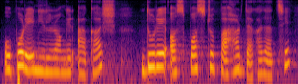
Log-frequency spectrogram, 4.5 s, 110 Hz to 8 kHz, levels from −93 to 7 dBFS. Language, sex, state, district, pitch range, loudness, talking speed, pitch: Bengali, female, West Bengal, Alipurduar, 200-260 Hz, -18 LUFS, 120 wpm, 230 Hz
